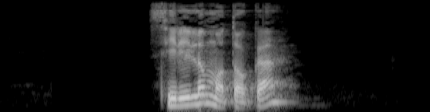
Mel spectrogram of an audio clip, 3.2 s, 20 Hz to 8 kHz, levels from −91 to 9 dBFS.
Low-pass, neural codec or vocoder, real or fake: 7.2 kHz; none; real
